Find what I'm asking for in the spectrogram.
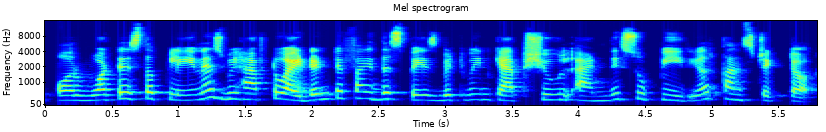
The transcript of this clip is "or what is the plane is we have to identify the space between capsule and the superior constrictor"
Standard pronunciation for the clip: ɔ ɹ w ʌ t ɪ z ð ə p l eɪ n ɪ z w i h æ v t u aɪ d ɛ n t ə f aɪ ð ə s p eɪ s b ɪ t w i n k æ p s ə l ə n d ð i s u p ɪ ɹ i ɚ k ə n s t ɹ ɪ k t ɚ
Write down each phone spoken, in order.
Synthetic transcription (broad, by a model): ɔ ɹ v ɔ t ɪ z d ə p l eɪ n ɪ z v i h æ v t u aɪ d ɛ n t ə f aɪ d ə s p eɪ s b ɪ t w i n k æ p ʃ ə l ə n d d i s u p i ɹ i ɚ k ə n s t ɹ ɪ k t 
